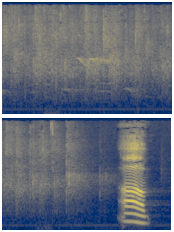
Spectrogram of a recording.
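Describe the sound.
An audience applauds with a steady, dense patter of clapping for about four seconds, then it thins out and a short, loud voiced shout or whoop cuts in at the end.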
